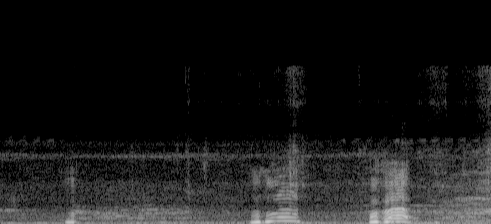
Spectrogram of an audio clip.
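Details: Goat giving birth for the fifth time, bleating repeatedly: a brief call, then two longer arching, strained bleats about a second apart, over low steady background hum.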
